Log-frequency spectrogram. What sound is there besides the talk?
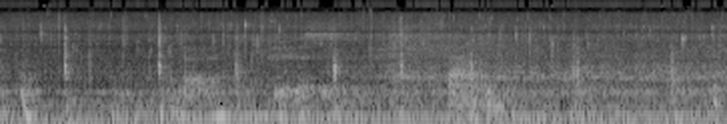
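ripe plantains frying in a pan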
